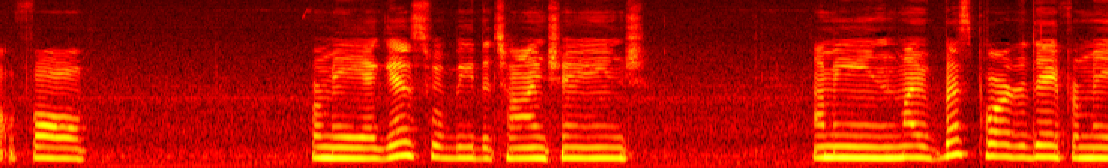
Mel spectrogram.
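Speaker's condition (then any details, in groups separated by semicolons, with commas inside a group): Cerebral palsy; hands affected, shaking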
